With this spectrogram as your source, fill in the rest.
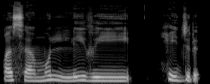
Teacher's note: हिज्र में हा को हलक से अदा करेंगे, जीम पर क़लक़ला करेंगे · क़ाफ़ को पूर पढ़ा जाएगा और मीम की तनवीन को लाम से मिलाकर पढ़ेंगे, इदग़ाम करेंगे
